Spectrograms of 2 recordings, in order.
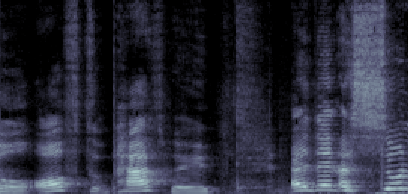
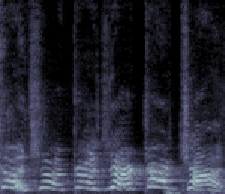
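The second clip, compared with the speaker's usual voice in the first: mock scream, much higher pitched; 9 semitones higher than usual. Retelling how someone walked in after a gunshot, retelling a scream. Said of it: "And he's like screaming".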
